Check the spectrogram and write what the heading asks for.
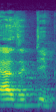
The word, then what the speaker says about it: adjective: Concept 3 एडजेक्टिव, ADJECTIVE, उच्चारण एडजेक्टिव, एडजेक्टिव यूज है, एडजेक्टिव नहीं है, डी इसमें साइलेंट है, इसका उच्चारण बनता है एडजेक्टिव।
